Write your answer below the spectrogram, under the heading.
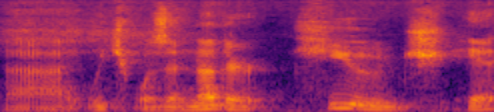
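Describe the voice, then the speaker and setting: A man's fairly low voice with a non-native accent and vocal fry, ordinary pitch variation, and audible room echo. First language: not English. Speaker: YouTube rock music channel host. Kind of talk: casual video commentary. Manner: halting, many fillers.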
